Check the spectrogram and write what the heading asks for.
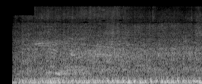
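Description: Motorcycle engines running in street traffic: a steady low rumble with road noise, and faint voices underneath.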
